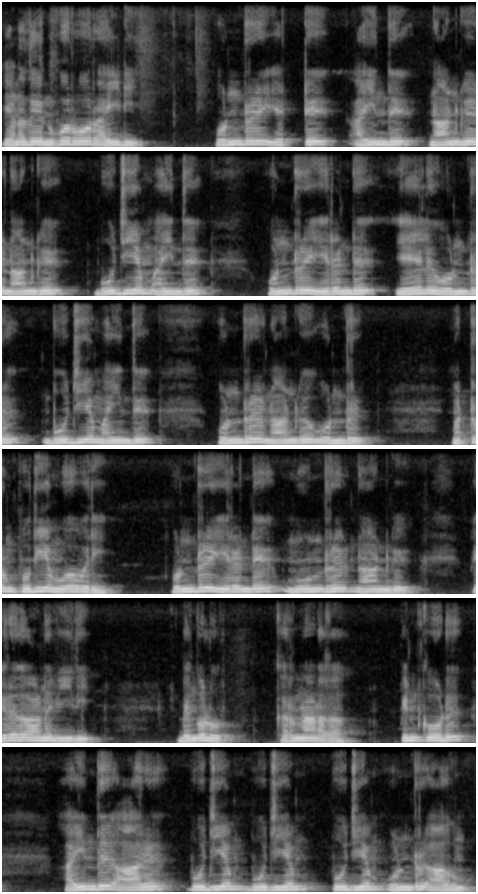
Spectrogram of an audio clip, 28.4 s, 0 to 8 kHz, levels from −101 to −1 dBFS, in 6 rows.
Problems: none marked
